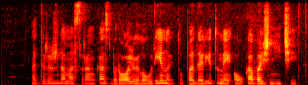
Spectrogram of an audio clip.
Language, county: Lithuanian, Telšiai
